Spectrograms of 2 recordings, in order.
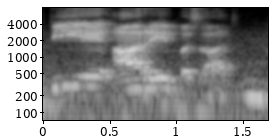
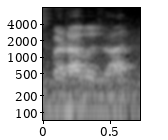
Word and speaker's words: Bara bazaar: It's written in Bara bazaar, but it's pronounced as Bada bazaar.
